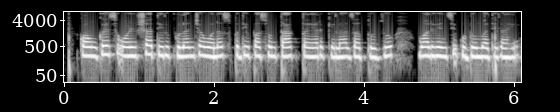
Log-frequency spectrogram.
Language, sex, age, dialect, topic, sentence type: Marathi, female, 25-30, Varhadi, agriculture, statement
